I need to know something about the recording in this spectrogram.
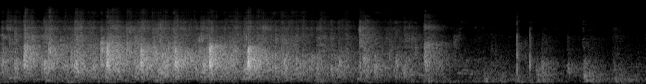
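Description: Audience applause from a room of seated guests, dying away after about four to five seconds, with a few scattered claps near the end.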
